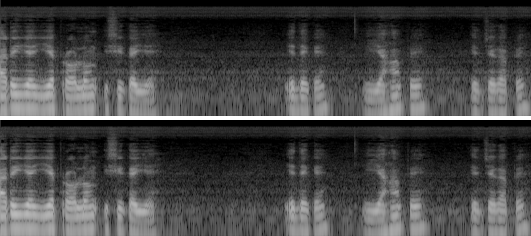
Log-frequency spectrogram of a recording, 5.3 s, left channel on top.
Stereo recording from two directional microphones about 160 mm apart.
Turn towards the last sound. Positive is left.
turn(degrees=-20)  # may be behind; listen again after turning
